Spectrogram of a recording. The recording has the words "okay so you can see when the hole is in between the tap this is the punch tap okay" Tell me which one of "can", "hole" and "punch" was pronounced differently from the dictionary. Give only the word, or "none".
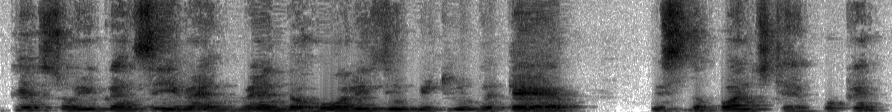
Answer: none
